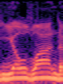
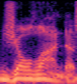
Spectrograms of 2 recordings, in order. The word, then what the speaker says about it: Jolanda: Normally that's pronounced Yolanda, but apparently she pronounces it Jolanda.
